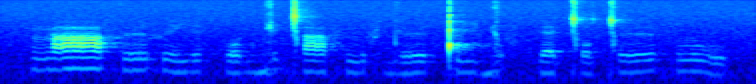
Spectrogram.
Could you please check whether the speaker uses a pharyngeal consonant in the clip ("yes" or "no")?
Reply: no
